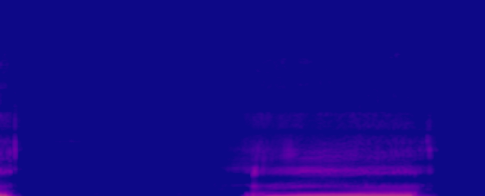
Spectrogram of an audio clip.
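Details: Sleeping Rottweiler dog snoring: a single long, deep, rumbling snore on an in-breath, with quiet pauses before and after.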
